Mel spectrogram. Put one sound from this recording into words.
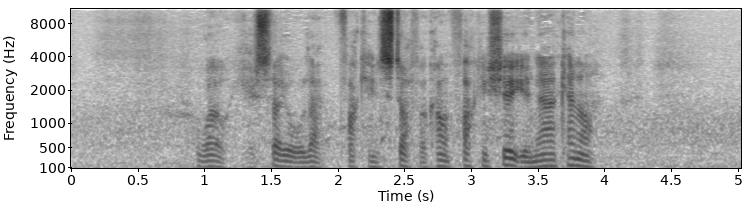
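A middle-aged man speaks quietly and coldly, close by.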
